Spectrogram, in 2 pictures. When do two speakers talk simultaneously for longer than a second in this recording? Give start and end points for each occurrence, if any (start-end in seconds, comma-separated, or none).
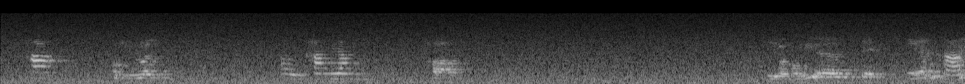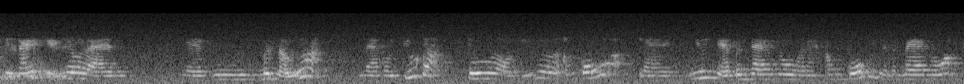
9.1-10.4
